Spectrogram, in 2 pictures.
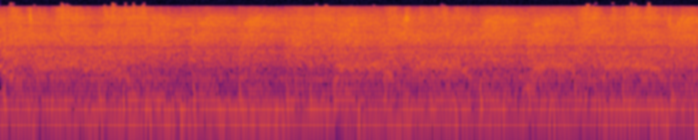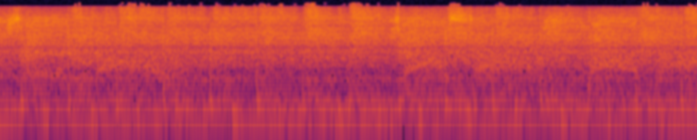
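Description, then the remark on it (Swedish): A loud, dense stretch of sludge metal by an Italian band: thick, heavily distorted guitars and a pounding low end fill the sound without letup, with what seem to be harsh, yelled vocals buried in the mix. “Tydligen är det här sludge. Jag hade nog bara tänkt att det var death metal faktiskt.”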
